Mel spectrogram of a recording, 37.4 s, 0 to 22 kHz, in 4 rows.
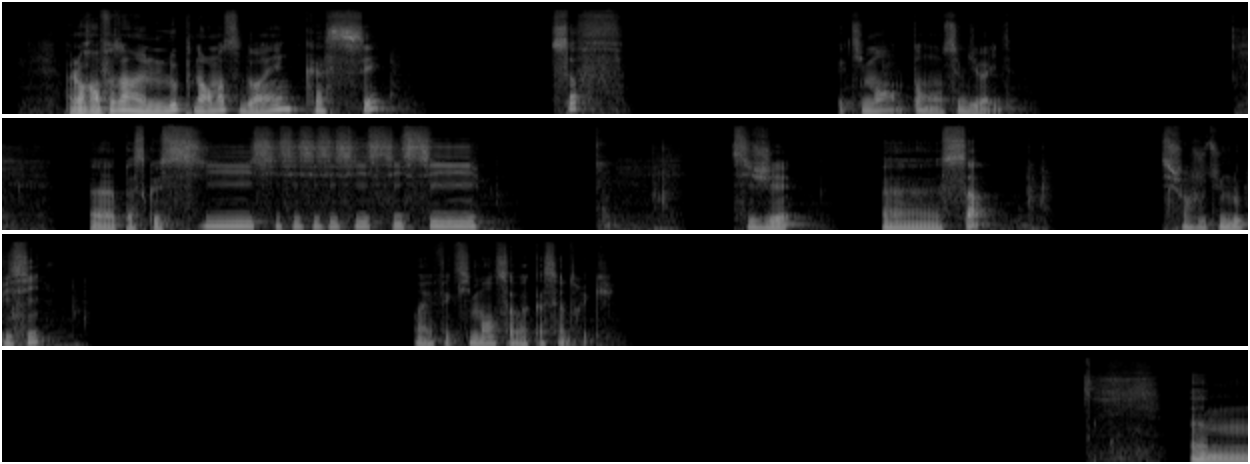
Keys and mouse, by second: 13.5 middle drag, 14.2 Delete, 14.5 shift+a, 17.1 ctrl+3, 17.7 Tab, 18.6 ctrl+r, 19.2 Escape, 19.5 Tab, 19.9-20.4 middle drag, 20.9-21.8 middle drag, 22.1 right click, 22.8-23.7 middle drag, 23.9 Tab, 24.5 s, 25.0 click, 25.2 Tab, 25.3-26.1 middle drag, 26.2 Tab, 26.5 s, 29.6 click, 29.9 middle click, 31.1 g, 31.2 middle click, 33.4 click, 33.6 middle click, 33.9 Tab, 34.0-37.3 middle drag.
